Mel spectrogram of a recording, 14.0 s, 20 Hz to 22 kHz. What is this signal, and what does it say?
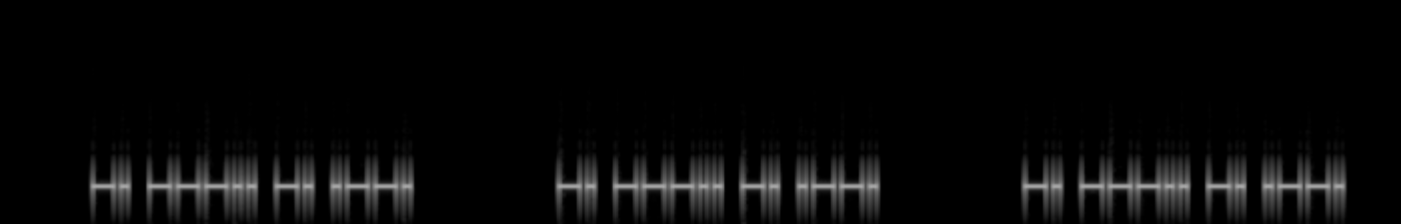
Morse code, heard as a keyed tone, about 17 wpm, 700 Hz. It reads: N8NP N8NP N8NP
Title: USA Call Signs - 4 Characters - Repeated 3x - 17wpm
